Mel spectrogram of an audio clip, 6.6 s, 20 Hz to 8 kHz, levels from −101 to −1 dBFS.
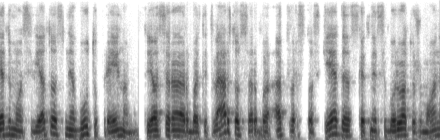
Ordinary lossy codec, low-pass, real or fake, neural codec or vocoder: Opus, 32 kbps; 7.2 kHz; real; none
